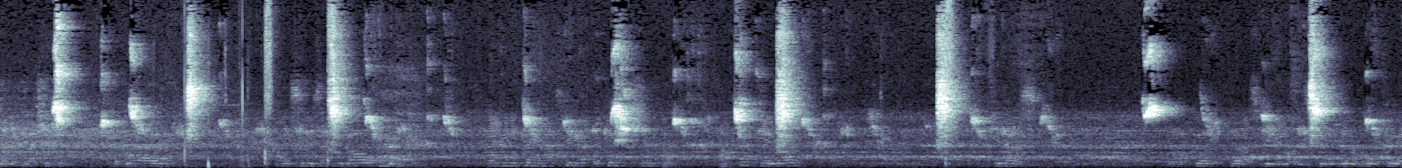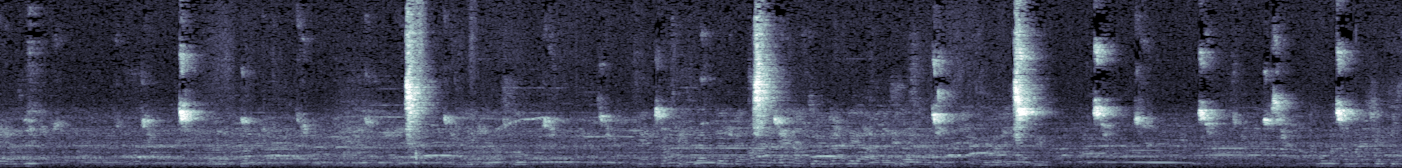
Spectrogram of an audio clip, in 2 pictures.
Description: Our new kitten having a sneezing fit :)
